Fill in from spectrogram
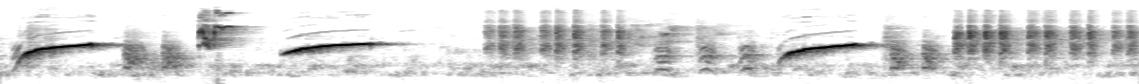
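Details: Young oriental magpie-robin singing. Loud, clear rising whistled slurs repeat about every two and a half seconds, alternating with buzzy, rapidly pulsed rattling phrases.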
